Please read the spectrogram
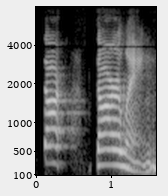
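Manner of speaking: put-on "darling" said coldly, with no warmth at all. Imitating how an actor says darling, with no love in it. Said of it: "he says it like".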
